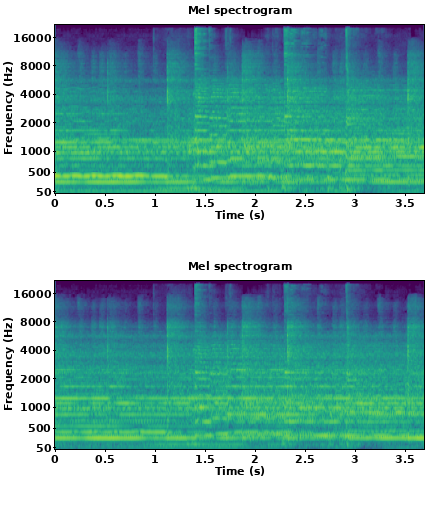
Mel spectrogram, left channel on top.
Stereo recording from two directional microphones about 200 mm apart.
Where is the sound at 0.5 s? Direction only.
50° right (ahead or behind).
